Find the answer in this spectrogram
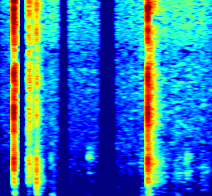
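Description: Computer mouse clicking: a quick run of three or four sharp clicks right at the start, then a single louder click about a second and a half in.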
